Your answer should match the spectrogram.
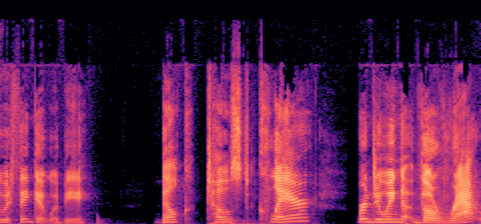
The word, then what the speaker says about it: Milquetoast: I'm Milktoast Claire. That's how you say my name, in case you were wondering.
